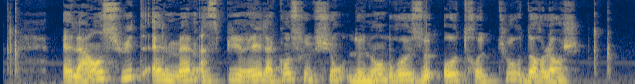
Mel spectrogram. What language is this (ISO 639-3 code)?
fra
